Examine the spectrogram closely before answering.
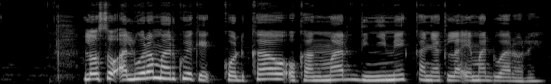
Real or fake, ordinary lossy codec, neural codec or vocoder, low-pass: real; none; none; none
